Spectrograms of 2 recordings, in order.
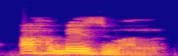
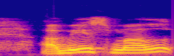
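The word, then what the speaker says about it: abysmal: ঠিক আছে তাহলে দেখুন প্রথম আ তারপর হল বিস তারপর হল মাল একসাথে করলে আহবিজমাল আবিজমাল এটাও এডজেক্টিভ মিনিং হল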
